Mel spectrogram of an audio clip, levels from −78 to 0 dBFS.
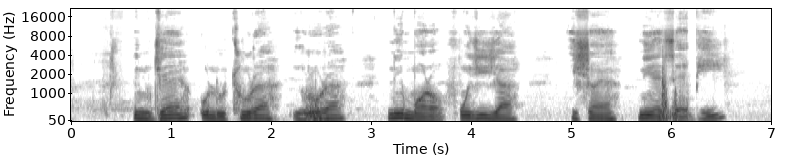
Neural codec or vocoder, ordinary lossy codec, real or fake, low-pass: vocoder, 48 kHz, 128 mel bands, Vocos; none; fake; none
